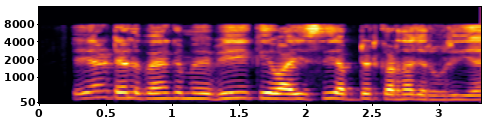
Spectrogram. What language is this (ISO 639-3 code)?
hin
